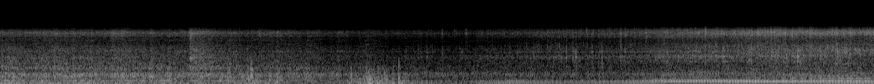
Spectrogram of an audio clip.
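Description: Tank cars of a freight train rolling past, wheels clicking over the rails, with the rumble dropping away about four seconds in as the last car clears. A steady low engine hum from a road vehicle then comes in and grows louder near the end.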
